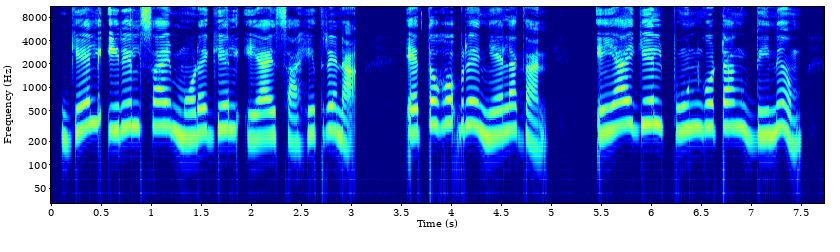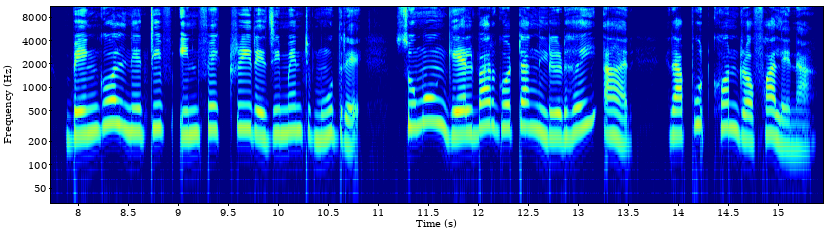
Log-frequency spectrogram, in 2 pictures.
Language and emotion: Santali, neutral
